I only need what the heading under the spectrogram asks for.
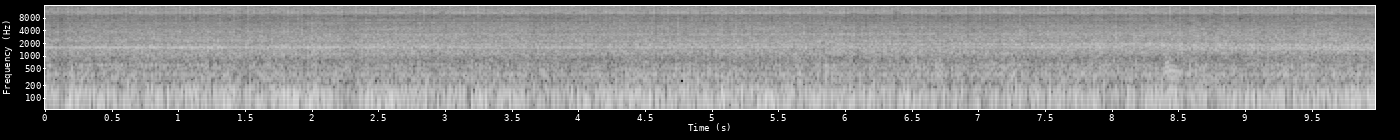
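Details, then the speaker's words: Petrol car after rough idle fix, rpm previously high around 1800 now stable at 950: low even idle, steady hum, no surging or misses; normal idle. "कि यह question भी engine बिल्कुल अपनी जगह पर आ गया बिलकुल स्मूद सॉफ्ट खड़ा हो गया"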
